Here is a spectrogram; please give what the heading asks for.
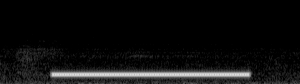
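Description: A single steady electronic telephone ringing tone for an incoming call holds one low, even pitch for about two seconds, then cuts off, sounding clearly and alone against faint background hiss.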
